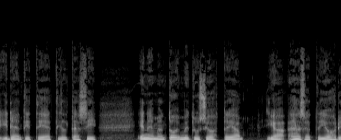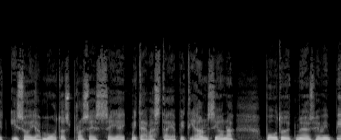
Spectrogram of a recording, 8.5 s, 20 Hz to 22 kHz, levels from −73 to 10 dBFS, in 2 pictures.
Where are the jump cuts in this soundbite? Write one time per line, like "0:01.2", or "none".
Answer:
0:03.8
0:04.4
0:05.8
